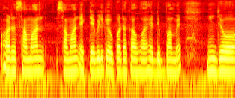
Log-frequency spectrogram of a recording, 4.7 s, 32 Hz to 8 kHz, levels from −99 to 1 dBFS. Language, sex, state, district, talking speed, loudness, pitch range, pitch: Hindi, male, Haryana, Rohtak, 165 wpm, -17 LUFS, 140-145 Hz, 145 Hz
